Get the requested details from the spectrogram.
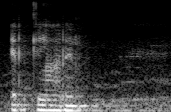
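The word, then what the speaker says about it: erklären: And let's see an example using this tip, that is Erklaren. And the meaning of this word Erklaren, did you catch the pronunciation?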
